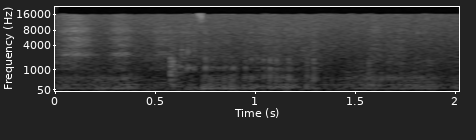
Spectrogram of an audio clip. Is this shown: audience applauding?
no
